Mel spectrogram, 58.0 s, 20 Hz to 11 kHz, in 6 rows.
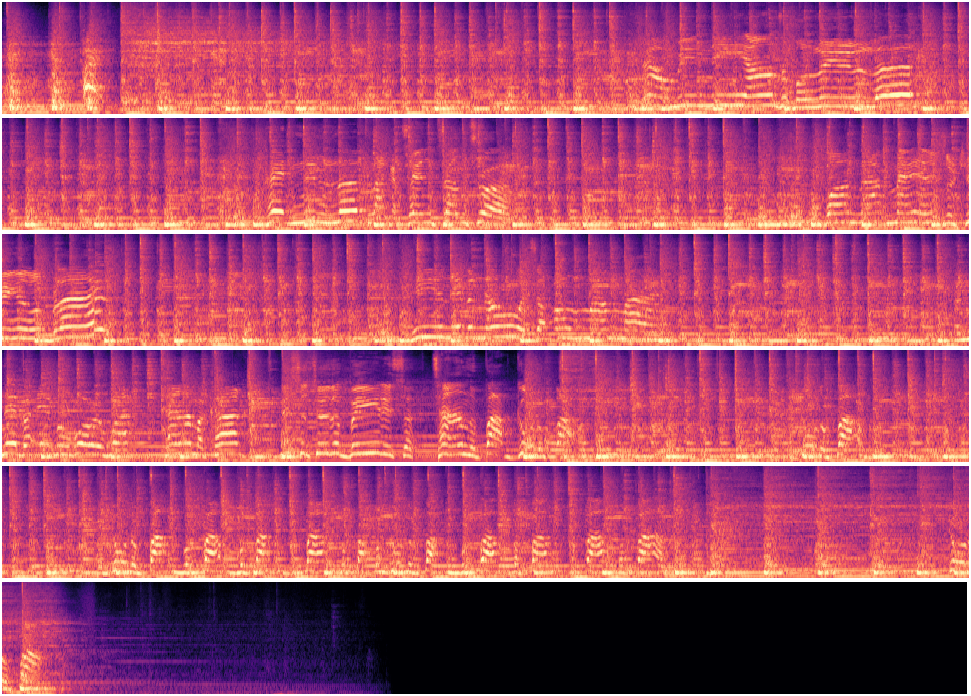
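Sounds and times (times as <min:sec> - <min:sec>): steady drum beat: 0:00.0 - 0:32.8, 0:34.2 - 0:49.1
upright bass: 0:00.0 - 0:49.3
strummed acoustic guitar: 0:00.0 - 0:51.2
electric guitar lead with bent notes: 0:00.0 - 0:51.4.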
